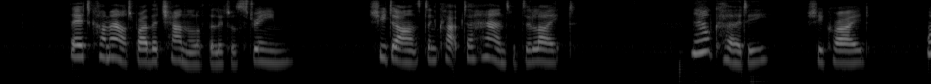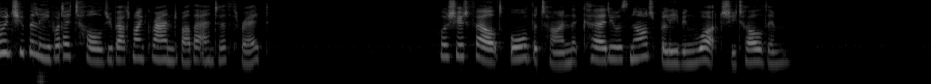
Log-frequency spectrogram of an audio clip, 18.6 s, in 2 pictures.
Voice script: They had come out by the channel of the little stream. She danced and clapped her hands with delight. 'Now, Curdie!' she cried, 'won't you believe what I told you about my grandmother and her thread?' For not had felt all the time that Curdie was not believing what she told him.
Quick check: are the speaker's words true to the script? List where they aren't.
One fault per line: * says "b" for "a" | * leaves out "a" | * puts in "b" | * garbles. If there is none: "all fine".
* says "she" for "not"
